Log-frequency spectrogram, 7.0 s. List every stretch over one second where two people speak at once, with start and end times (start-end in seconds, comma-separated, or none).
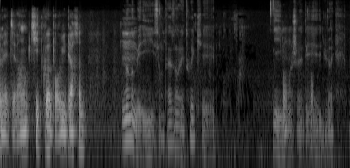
none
